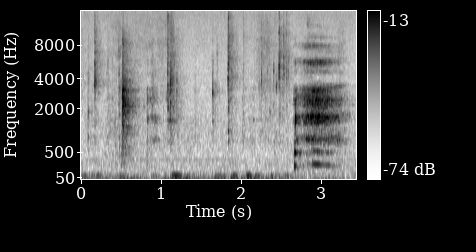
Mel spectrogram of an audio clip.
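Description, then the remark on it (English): Irregular clicks of typing on a computer keyboard to Google apogee and perigee, a quick scattered run of keystrokes, fairly quiet, with a brief murmur of voice near the end. “This is your keyboard. Google apogee and perigee.”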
